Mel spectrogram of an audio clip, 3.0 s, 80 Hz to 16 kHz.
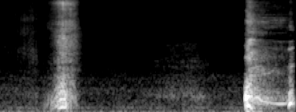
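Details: Adult with allergies in an early-morning (about 5 AM) coughing fit, also blowing the nose: two short, sharp, dry coughs separated by a quiet pause, without rattle or wheeze; dry cough.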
